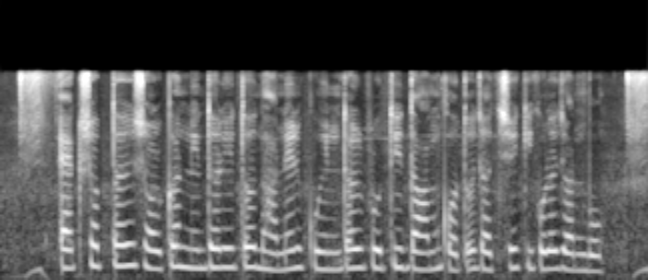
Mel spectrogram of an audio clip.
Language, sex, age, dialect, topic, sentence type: Bengali, female, 25-30, Standard Colloquial, agriculture, question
